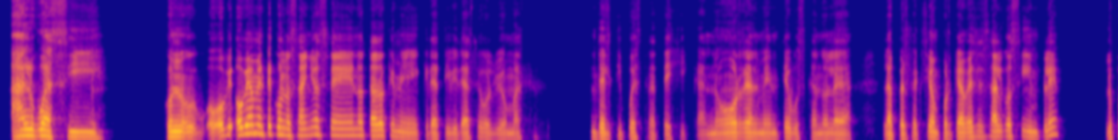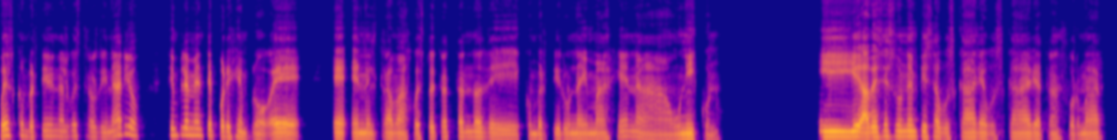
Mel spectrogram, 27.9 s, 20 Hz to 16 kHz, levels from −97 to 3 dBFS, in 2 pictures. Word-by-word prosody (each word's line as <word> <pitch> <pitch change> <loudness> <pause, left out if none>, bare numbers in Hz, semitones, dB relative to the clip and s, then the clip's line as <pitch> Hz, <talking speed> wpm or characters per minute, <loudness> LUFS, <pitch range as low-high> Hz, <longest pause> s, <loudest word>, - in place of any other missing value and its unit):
Algo 155 +1 +9
así. 125 -4 +3 0.8
Con 135 0 +9
lo 130 - +7 0.2
obvio 195 +5 +4
obviamente, 215 0 +7
con 190 -1 +3
los 165 0 -1
años 175 +2 -1
he 170 -1 0
notado 155 -2 +2
que 150 - -8
mi 120 -5 -5
creatividad 115 0 -5
se 125 - -15
volvió 110 -1 -9
más 115 +1 -9 0.8
del 120 -4 -2
tipo 115 +1 -8
estratégica, 105 -5 -14
no 110 +4 +1
realmente 115 -1 -2
buscando 115 -1 -8
la 105 -3 -4 0.4
la - - +1
perfección, 130 -2 -2
porque 120 0 -5
a - - +6
veces 130 +2 -3
algo 140 +2 +1
simple 140 +6 -4 0.6
lo - - -4
puedes 155 +2 0
convertir 145 0 -8
en 145 -1 -11
algo 135 +2 -11
extraordinario. 140 +5 -6 0.3
Simplemente, 170 -2 -3
por 135 - -4
ejemplo, 115 -7 -6
eh, 115 -2 +2 0.4
e 120 -2 0
en 115 0 -1
el 110 -2 -7
trabajo 115 -1 -6
estoy 115 +3 -6
tratando 130 0 -5
de 105 -4 -7
convertir 105 +1 -8
una 110 0 -4
imagen 115 +5 -7
a 100 -4 -8
un 100 +3 -3
ícono. 95 -5 -2 1.3
Y, 135 0 +7
a 115 - +8
veces, 130 +2 0
uno 140 0 +1
empieza 135 -1 -2
a - - +1
buscar 120 0 -6
y 115 - -2
a - - -2
buscar 115 +1 -7
y - - -1
a 110 - -4
transformar, 105 +2 -9
120 Hz, 145 wpm, -25 LUFS, 110-140 Hz, 1.3 s, Algo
